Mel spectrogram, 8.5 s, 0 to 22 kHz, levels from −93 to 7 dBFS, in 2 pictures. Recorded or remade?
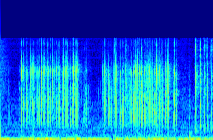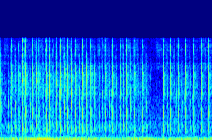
recorded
